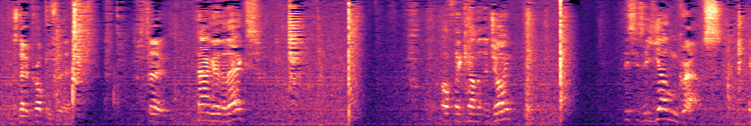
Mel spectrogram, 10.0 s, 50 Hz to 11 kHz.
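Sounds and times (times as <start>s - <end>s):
knife chopping onto a board: 4.6s - 4.9s, 7.0s - 7.8s.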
